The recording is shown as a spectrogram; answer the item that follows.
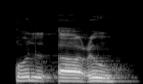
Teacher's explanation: آگے ہے اعوذ، تو اس میں حمزہ ہے شروع میں، اس حمزہ کے اندر جھٹکا لگائیں گے تاکہ حمزہ کی ذات کا اچھے سے خیال واقع ہو۔ جیسے قل اعوذ، اگر ہم جھٹکا نہیں کریں گے تو حمزہ کی ذات پہچاننے میں نہیں آئے گی۔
